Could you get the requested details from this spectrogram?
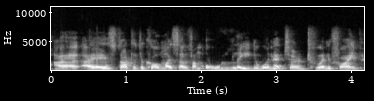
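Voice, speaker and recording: A Swedish woman in her thirties, a guest chatting in English in a friendly, soft-spoken way. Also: fairly low pitch, flat delivery, normal speed, highs cut off. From Sweden. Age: 30s. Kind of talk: casual chat over video call.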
